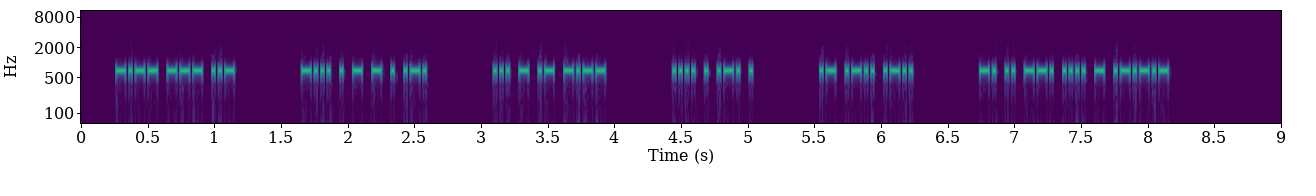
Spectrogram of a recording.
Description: Morse code, heard as a keyed tone, about 47 wpm, 700 Hz. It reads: YOU BETTER STAY HERE ALL NIGHT.
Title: 3x Word-Spacing - Sentences from Top 500 Words - 50wpm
